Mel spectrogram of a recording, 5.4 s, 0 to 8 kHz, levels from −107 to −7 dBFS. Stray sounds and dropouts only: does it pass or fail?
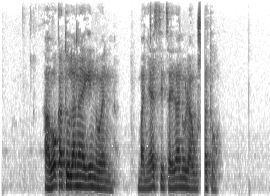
fail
